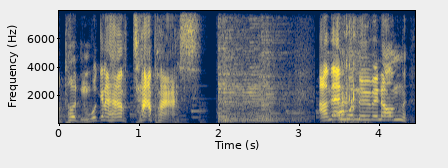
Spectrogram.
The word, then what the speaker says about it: tapas: No, it's tapas. No, I mean, I For- think that's just how you say it. That's correct. I guess I could emphasize the S more, tapas.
